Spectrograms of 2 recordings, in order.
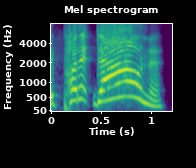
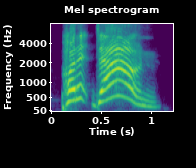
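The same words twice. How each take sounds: First: High, loud, drawn-out yell; angry shout. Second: Loud, high yell as she tugs; angry shout. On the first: GM voicing the flannel girl shouting over the bucket. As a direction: hurl the words at her. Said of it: "being thrown at you". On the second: GM voicing the flannel girl tugging the bucket, angry. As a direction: shout it while wrestling the bucket. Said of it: "pulling at it angrily". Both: A narrator's reading.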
